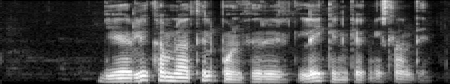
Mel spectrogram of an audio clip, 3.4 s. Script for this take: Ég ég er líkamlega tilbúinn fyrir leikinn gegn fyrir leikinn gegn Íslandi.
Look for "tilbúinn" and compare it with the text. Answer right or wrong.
right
